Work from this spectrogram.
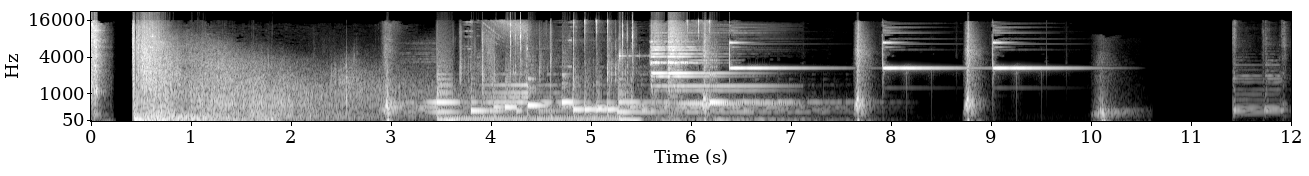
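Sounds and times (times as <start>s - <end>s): intro music: 3.4s - 7.6s
ringing ding: 5.4s - 10.0s.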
